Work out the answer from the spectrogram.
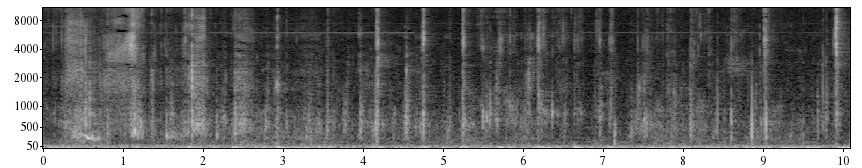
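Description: Close-miked biting into a stuffed flatbread sandwich at the start, followed by steady chewing with many short sharp mouth clicks at an irregular pace.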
